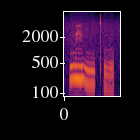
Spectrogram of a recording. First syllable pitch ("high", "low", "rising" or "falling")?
high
